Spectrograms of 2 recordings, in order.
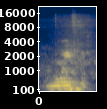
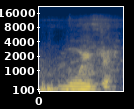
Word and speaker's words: Moivre: Não sei, isso acho que em francês seria Moivre, uma coisa assim. Mas a gente, se quer pronunciar isso em português, seria que Moivre, uma coisa assim, Moivre.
